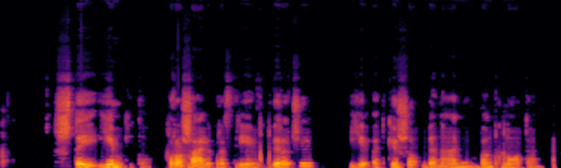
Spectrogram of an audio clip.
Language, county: Lithuanian, Šiauliai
